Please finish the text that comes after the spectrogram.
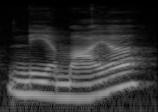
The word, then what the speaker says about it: Nehemiah: Next, we have Nehemiah. In Nehemiah, we link between the Nya with a gliding Y sound and between the Maya with another gliding Y.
